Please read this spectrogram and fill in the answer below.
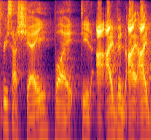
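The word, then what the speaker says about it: Risacher: So say it one more time, Risache.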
